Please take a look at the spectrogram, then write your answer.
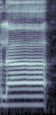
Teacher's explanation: لام کھڑا زبر لا، نار اللہ، لام کے اوپر کھڑی حرکات ہے تو کھڑی حرکات کو حروف مدہ کی طرح لمبا کر کے پڑھیں گے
